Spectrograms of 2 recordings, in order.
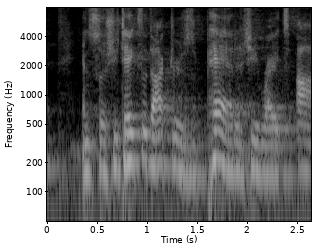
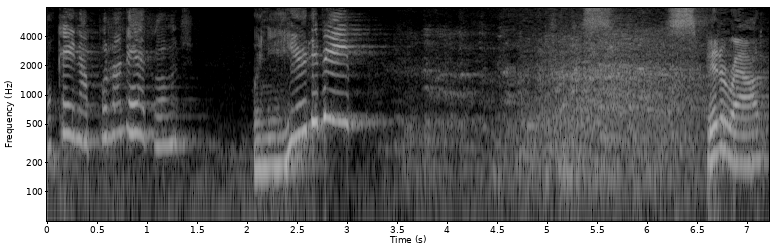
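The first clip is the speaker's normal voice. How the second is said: audiologist voice; 8 semitones higher than usual. Retold or imitated. Audiologist over the intercom.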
